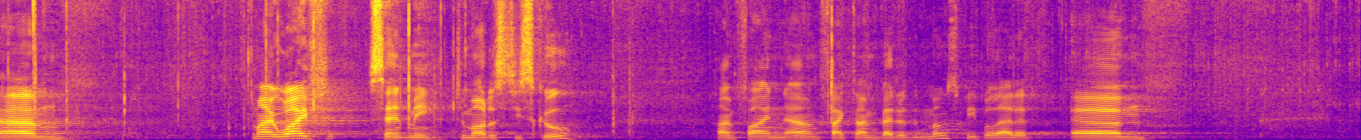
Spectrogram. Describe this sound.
A man delivers a speech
